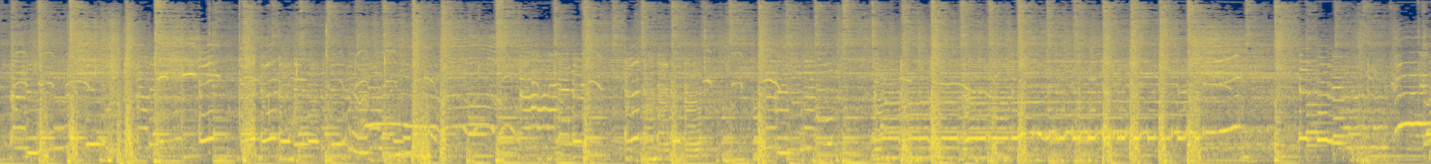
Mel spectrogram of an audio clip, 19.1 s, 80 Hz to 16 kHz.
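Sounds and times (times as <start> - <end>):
blues band playing: 0.0 - 19.0
electric guitar bending notes: 0.0 - 19.0.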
